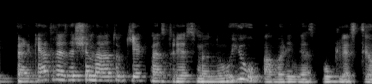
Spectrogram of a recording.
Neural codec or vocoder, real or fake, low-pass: none; real; 7.2 kHz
